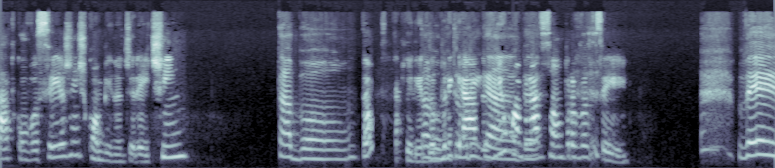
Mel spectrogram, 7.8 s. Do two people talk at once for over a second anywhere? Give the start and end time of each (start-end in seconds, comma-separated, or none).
4.2-5.5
